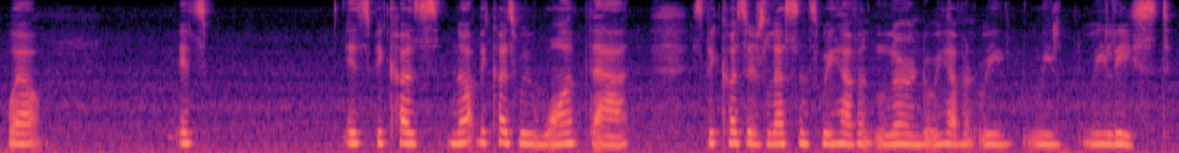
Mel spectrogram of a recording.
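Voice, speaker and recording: Low-voiced lady doing a daily tarot reading, bit of fry, stops and restarts a lot, faint hiss behind. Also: flat delivery, dark tone. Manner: halting, many restarts and fillers. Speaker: tarot reader.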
